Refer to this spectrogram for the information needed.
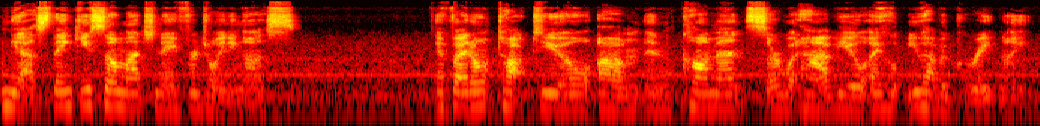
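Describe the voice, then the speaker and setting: A woman speaks very slowly at a fairly low pitch with fairly even intonation, over noticeable background noise and audible room echo. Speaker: reptile keeper streamer. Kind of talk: casual live stream chat. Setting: live stream. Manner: occasional stutter, words come out backwards; hesitant, many fillers.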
